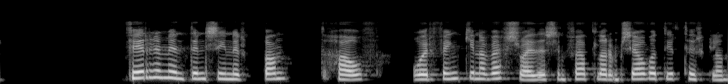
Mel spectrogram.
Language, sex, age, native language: Icelandic, female, 30-39, Icelandic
